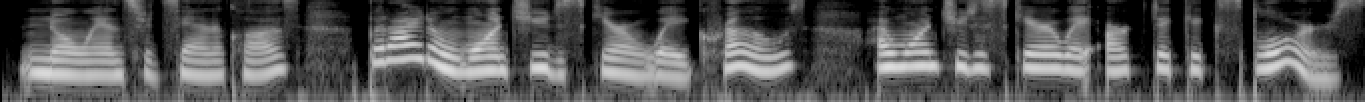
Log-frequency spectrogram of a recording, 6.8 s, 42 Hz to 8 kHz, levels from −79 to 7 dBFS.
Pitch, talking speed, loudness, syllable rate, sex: 220 Hz, 185 wpm, -17 LUFS, 5.2 syllables/s, female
